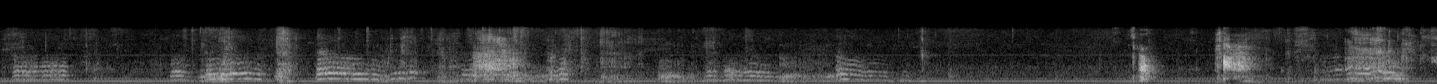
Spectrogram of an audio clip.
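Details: Mini poodle and Cavalier King Charles Spaniel locked in tug-of-war play, giving rough, harmonic growling bursts and whiny rising notes in uneven clusters, with pauses and a few loud sharp peaks near the end; human voice faintly present.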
